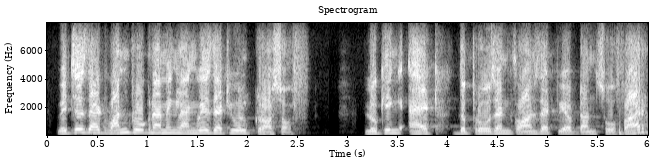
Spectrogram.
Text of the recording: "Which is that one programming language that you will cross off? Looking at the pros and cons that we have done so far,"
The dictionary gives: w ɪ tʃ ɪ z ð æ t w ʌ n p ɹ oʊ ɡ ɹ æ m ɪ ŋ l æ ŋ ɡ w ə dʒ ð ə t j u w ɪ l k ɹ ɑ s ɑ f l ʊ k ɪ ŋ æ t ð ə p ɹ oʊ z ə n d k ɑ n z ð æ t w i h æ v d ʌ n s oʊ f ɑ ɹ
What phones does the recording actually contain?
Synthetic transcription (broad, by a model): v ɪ tʃ ɪ z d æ t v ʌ n p ɹ oʊ ɡ ɹ æ m ɪ ŋ l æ ŋ ɡ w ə dʒ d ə t j u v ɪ l k ɹ ɑ s ɑ f l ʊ k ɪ ŋ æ t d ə p ɹ oʊ z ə n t k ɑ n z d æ t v i h æ v d ʌ n s oʊ f ɑ ɹ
